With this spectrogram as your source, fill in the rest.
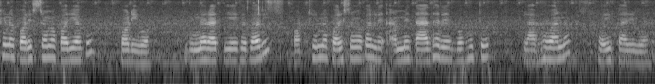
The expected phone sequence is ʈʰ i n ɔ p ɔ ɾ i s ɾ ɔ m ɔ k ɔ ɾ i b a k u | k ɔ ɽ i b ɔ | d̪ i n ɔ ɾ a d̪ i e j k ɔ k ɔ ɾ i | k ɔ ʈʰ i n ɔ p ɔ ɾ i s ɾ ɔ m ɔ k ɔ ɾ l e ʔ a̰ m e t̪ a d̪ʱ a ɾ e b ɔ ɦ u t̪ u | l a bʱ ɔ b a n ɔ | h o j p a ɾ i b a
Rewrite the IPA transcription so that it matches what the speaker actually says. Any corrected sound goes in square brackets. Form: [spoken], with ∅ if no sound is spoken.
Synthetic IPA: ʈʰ i n ɔ p ɔ ɾ i s ɾ ɔ m ɔ k ɔ ɾ i b a k u | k ɔ ɽ i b ɔ | d̪ i n ɔ ɾ a [t̪] i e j k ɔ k ɔ ɾ i | k ɔ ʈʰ i n ɔ p ɔ ɾ i s ɾ ɔ m ɔ k ɔ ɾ l e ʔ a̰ m e t̪ a d̪ʱ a ɾ e b ɔ ɦ u t̪ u | l a bʱ ɔ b a n ɔ | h o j p a ɾ i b a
